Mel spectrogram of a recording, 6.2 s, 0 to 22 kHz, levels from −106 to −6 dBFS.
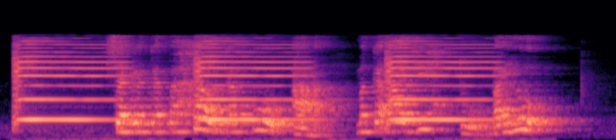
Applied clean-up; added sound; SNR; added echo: none; Bowed string instrument; -1 dB; reverberation time 0.8 s.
